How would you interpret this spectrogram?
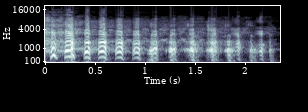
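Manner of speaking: high, loud burst of laughter; shrieking laugh. Real, not acted. Explodes laughing.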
